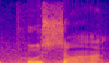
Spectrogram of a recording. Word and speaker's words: Busan: Busan, I believe is the proper pronunciation.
